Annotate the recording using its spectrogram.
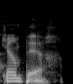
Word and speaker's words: Quimper: Well, apparently it was radar on the freeway near Quimper. How do you pronounce that? – Quimper.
